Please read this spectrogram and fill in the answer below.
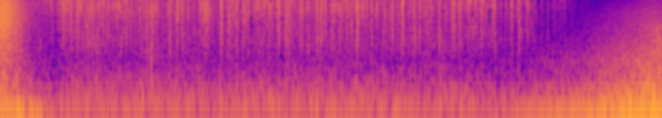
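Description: Intro sound effects for a flaming logo: a loud burst of flame at the start, then a steady crackling fire over a low rumble, then a deep boom that swells up over the last second and a half.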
